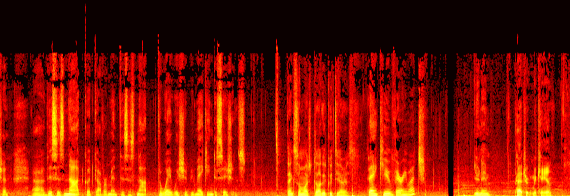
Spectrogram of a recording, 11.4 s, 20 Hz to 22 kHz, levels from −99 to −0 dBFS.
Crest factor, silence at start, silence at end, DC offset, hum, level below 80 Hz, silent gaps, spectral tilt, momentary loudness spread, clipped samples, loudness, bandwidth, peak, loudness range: 20 dB; 0 s; 0 s; under 0.1%; none; -34 dBFS; 8.97-9.05 s; -5 dB/octave; 14 LU; under 0.1%; -22 LUFS; 16.5 kHz; -2 dBFS; 4 LU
